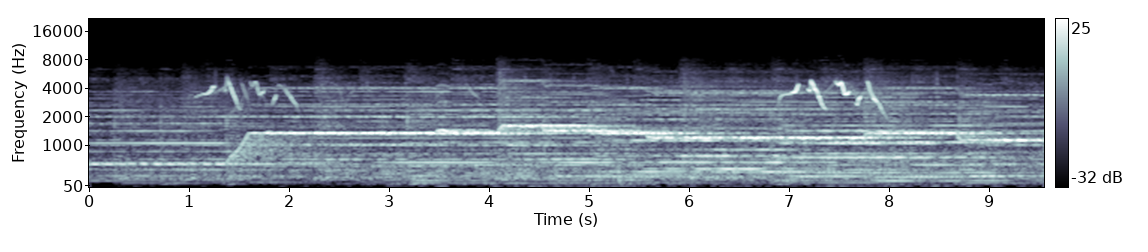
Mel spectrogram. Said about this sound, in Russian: Но было поздно. Птица Крок подхватила Алису и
